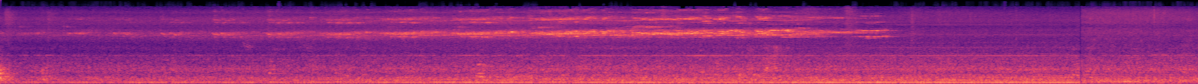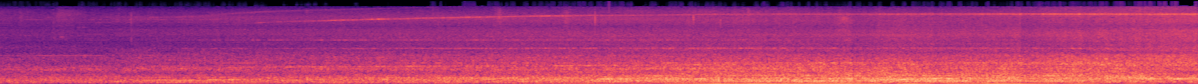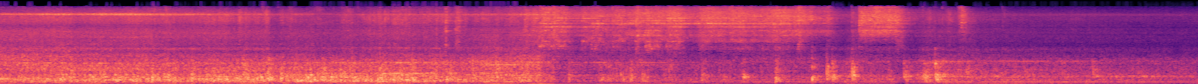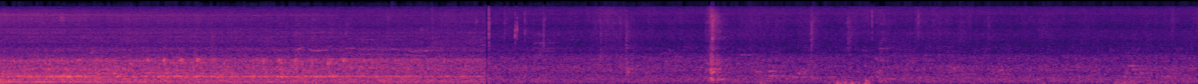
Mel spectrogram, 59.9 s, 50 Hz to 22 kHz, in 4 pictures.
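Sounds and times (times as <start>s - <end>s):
rail noise: 0.0s - 59.9s
train wheels squealing: 0.2s - 11.3s, 18.1s - 21.0s, 36.4s - 41.3s.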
